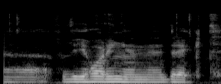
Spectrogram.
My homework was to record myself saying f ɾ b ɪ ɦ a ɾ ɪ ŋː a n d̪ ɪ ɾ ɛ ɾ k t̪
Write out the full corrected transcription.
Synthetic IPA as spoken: f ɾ v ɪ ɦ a ɾ ɪ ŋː ə n d̪ ɪ ɾ ɛ k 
